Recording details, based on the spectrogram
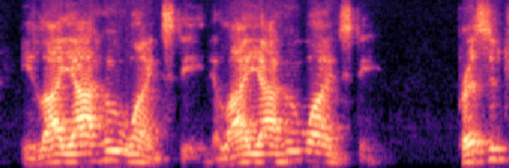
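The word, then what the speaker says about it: Eliyahu: trouble saying this one it's spelled e l i eli y a h u eli yahoo eli yahoo weinstein eli yahoo weinstein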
